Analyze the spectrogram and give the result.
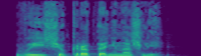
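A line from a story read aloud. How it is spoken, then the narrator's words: Grumbled. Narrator (Russian): буркнул я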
